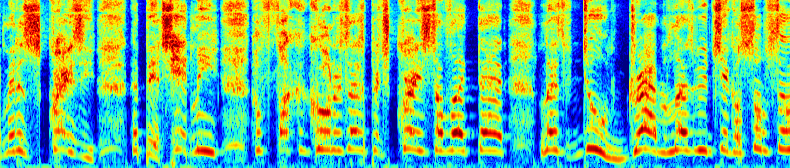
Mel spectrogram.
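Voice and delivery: high-pitched ranting imitation; hella mad friend. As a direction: rant on and on in a worked-up high voice. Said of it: "he's all, like, hella mad".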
